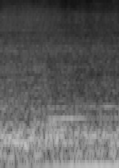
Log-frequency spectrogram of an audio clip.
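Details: Whirlpool-family Bravos-style dryer, after a thermal fuse replacement fixed a no-start: steady, even low hum and drum rumble with no squeal, thump or scrape, running normally.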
